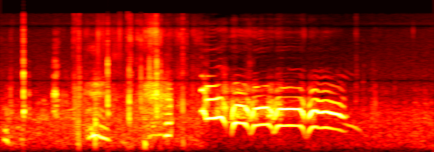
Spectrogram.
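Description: High-pitched laughter: a quick run of about six short "ha" syllables at a steady pitch, starting about two seconds in and trailing off with a falling note. Scattered light clicks and knocks come before it.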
